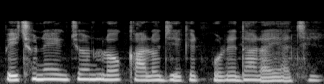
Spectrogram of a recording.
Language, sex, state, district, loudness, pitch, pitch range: Bengali, female, West Bengal, Alipurduar, -14 LUFS, 205 Hz, 195-225 Hz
